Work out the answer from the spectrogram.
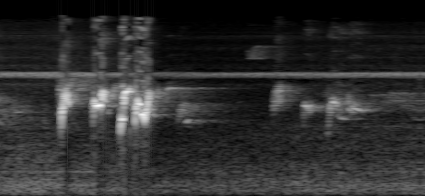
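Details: Red-whiskered bulbul, a caged bird kept for singing practice in the morning, gives a short burst of loud, warbled whistled notes followed by softer slurred phrases, over a steady high-pitched whine in the background.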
